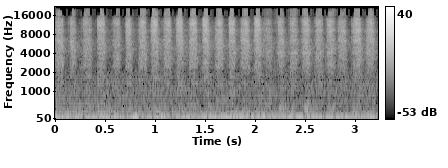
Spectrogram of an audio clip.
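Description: Rhythmic back-and-forth strokes of sandpaper over body filler on a 1978 Ford, a steady, close scratchy rasp repeating roughly six times a second with no voices.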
